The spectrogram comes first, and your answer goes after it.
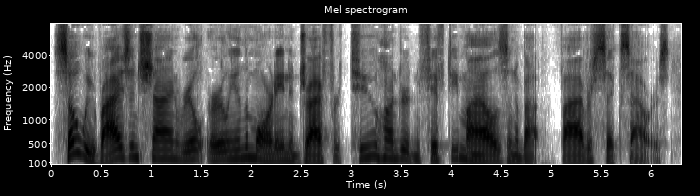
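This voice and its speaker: A man voicing a brisk, organized mother. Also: a little high, very animated, darkish tone, dry recording, clean studio sound, voice pushed up. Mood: planning. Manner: brisk, careful, list-like planning. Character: organized mother reading out a trip plan.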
